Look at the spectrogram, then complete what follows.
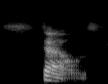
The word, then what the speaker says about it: stones: Now stones is definitely a word that not only this word we have problem is that silent s at the beginning. All right, because in Spanish, again, we do not have words that start only with an s. We always put an e, right?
